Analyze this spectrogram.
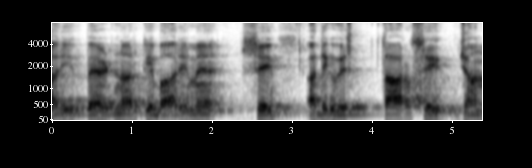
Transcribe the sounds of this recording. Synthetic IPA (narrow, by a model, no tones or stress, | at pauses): ɾipɛːʈnəɾkebaːɾemẽ | se | əd̪ʱɪkʋɪst̪aːɾsed͡ʒaːn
